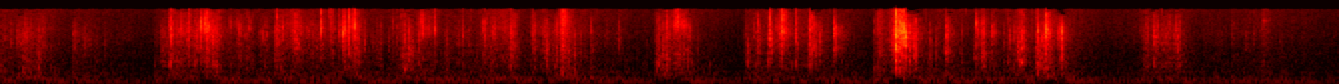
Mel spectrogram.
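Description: Plastic packaging crinkles and rustles as hands handle it.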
